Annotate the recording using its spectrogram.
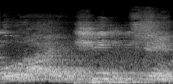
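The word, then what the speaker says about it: قريش: যেখানেই তানবিন আসবে সেখানে একটা উচ্চারণ কিসের উচ্চারণ হবে? নয় উচ্চারণ হবে শেষে।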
